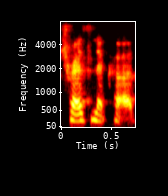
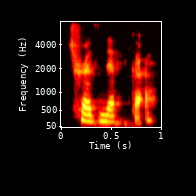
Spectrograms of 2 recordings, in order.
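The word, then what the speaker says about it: Trešnjevka: A lot of the young women that play for Tresnica, the club, Tresnivka is the correct way to say it. They corrected me when I would say it that way.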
